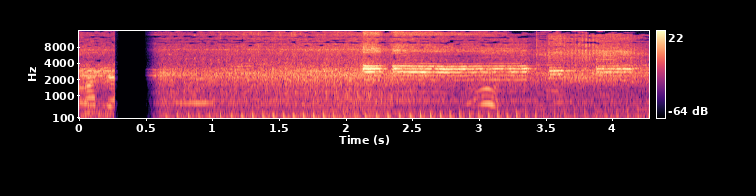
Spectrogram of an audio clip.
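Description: A small motorcycle engine running close by with a fast, even low pulse. A high steady multi-tone sound comes in over it about halfway through.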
